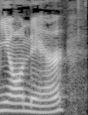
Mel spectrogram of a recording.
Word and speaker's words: Mjolnir: Our Thanos head is on Mjolnir.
